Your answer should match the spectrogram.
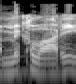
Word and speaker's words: Michelotti: So that car was designed by Giovanni Michelotti. Lotti? Am I saying that right? Michelotti? – Michelotti, yes.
